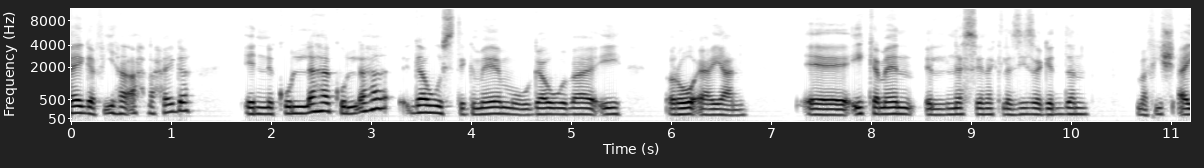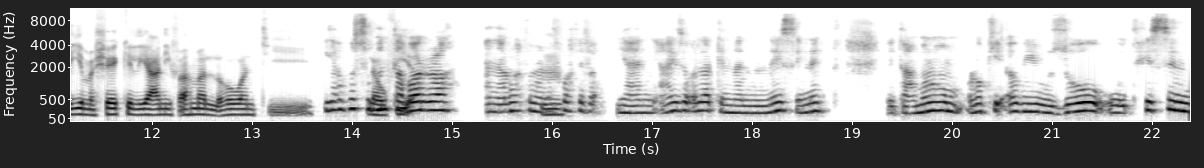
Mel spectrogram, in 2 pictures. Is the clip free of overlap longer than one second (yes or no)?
yes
